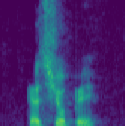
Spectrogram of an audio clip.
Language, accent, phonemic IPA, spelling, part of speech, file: French, France, /ka.sjɔ.pe/, Cassiopée, proper noun, LL-Q150 (fra)-Cassiopée.wav
- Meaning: Cassiopeia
